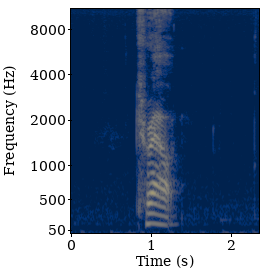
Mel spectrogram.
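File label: "trout", English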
